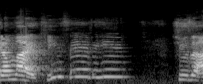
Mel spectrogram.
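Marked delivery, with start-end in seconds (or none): 0.4-1.3 incredulous ask. Retold or imitated. Disbelief at her confession.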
